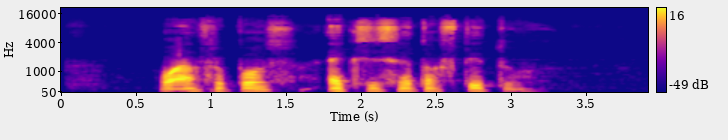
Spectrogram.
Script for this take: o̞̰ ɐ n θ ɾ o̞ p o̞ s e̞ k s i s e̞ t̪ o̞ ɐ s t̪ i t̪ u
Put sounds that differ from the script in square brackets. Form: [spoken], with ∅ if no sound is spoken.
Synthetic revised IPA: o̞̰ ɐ n θ ɾ o̞ p o̞ s e̞ k s i s e̞ t̪ o̞ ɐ [f] t̪ i t̪ u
